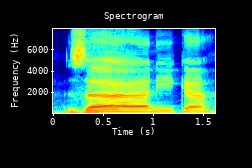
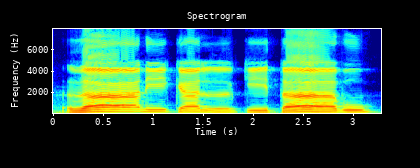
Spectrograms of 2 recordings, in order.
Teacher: Bukan dengan bacaan zai. Di sini tidak dibaca dengan zai, akan tetapi dengan zal, ujung lidahnya menempel dengan gigi dari atas.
